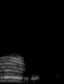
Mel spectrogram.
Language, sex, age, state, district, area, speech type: Kannada, male, 60+, Karnataka, Vijayanagara, rural, conversation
